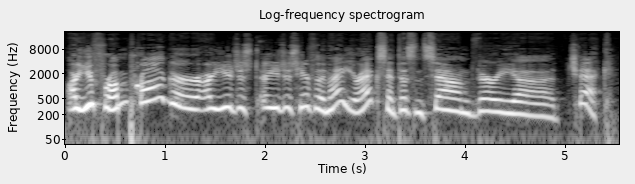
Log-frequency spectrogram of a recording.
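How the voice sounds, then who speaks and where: A sociable young elf woman from a tabletop game, chatting and welcoming newcomers, played by a man. The voice sits higher than usual and carries a light, eager lift. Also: expressive, normal speed, dry recording, studio quality. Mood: friendly, chatty.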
